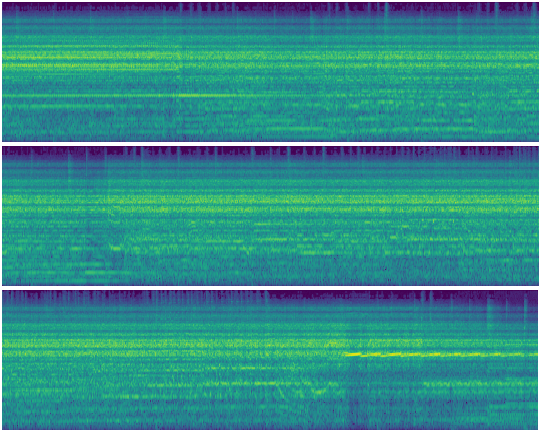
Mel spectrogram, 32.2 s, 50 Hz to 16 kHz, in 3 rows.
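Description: Electric guitar improvising in C-sharp minor through a pedal chain of overdrive, wah and reverb into a Roland JC-120 amp. Sustained, overlapping notes with a few bent or swept notes.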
